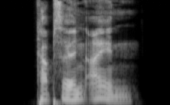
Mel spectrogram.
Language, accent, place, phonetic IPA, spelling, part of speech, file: German, Germany, Berlin, [ˌkapsl̩n ˈaɪ̯n], kapseln ein, verb, De-kapseln ein.ogg
- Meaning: inflection of einkapseln: 1. first/third-person plural present 2. first/third-person plural subjunctive I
